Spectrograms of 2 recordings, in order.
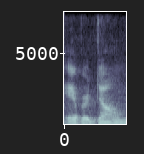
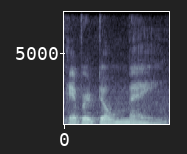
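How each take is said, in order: First: The name ends with a plain 'dome' sound. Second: The final E is sounded like 'ay'. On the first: The speaker calls it wrong. "I've been pronouncing it Everdome" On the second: The speaker calls it right. "it's Everdomain"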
